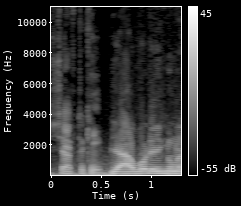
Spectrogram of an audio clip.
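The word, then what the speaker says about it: chef d'équipe: word for for that that i can't even pronounce can you share that with chef tequila it's called chef to keep yeah what are you gonna attempt that so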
